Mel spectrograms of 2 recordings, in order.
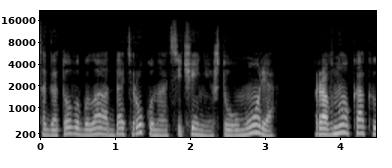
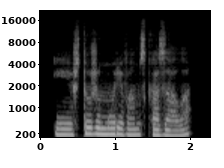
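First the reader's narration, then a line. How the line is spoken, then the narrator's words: Soft question. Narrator (Russian): мягко спросила Тесса у Сэма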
